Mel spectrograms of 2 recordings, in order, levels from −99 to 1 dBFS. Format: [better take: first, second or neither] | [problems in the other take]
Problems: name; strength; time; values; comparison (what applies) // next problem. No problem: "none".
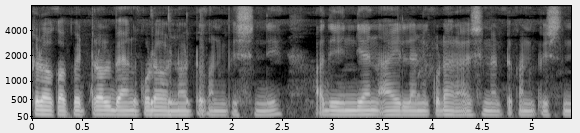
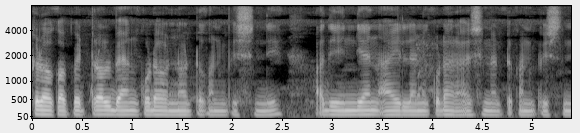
second | noise reduction (neural mask model Resemble Enhance denoiser)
